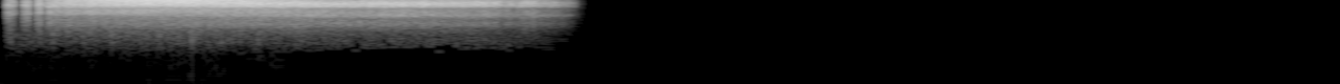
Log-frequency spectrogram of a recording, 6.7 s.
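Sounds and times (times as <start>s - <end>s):
snake rattle buzzing: 0.0s - 2.9s.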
